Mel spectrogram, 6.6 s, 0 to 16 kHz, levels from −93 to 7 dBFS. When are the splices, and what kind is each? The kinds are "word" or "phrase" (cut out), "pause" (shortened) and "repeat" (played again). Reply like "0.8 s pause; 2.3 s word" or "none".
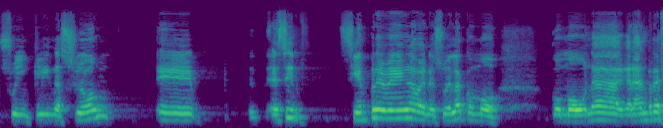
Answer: none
